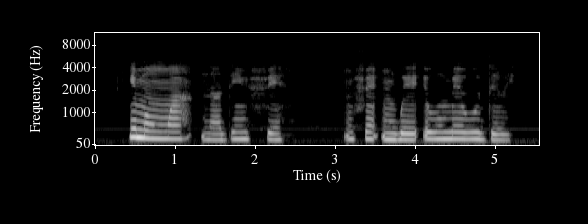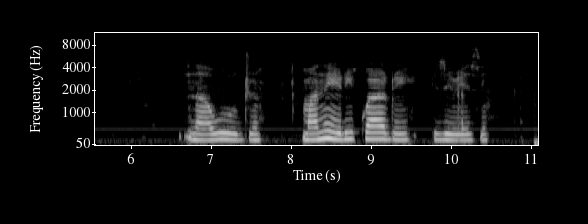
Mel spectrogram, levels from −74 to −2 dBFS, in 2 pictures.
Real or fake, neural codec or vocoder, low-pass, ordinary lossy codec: real; none; 7.2 kHz; none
